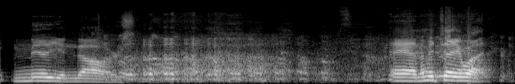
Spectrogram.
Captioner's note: laughter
